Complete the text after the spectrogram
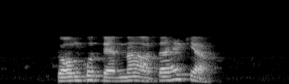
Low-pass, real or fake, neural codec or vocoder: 3.6 kHz; fake; vocoder, 44.1 kHz, 128 mel bands, Pupu-Vocoder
